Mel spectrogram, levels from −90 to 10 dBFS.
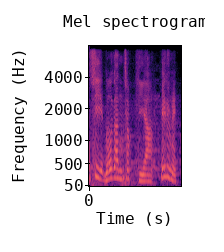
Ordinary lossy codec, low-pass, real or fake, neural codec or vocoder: none; 7.2 kHz; fake; codec, 16 kHz in and 24 kHz out, 0.6 kbps, FireRedTTS-2 codec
